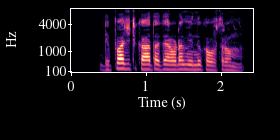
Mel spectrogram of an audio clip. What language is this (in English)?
Telugu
